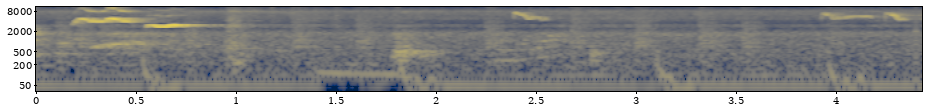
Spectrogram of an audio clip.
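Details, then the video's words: A captive orange-headed thrush named Broto from Banjarnegara opens with a burst of loud, high, rapid warbled phrases, then gives only a few thin, very high notes over a low steady hum. "Anis merah"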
